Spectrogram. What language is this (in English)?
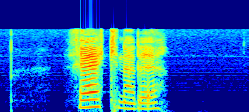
Swedish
